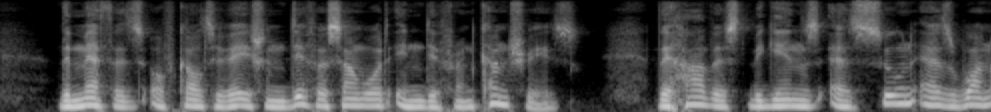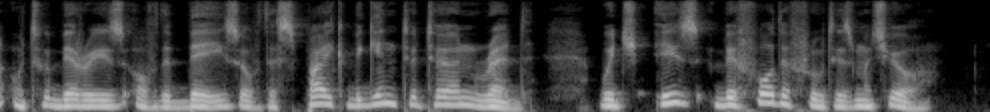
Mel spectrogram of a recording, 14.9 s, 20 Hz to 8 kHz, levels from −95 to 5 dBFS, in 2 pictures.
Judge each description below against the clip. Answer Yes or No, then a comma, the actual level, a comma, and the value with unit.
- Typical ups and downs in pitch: Yes, average, 4.2 semitones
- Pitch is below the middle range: Yes, low, 125 Hz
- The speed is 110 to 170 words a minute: Yes, average, 145 wpm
